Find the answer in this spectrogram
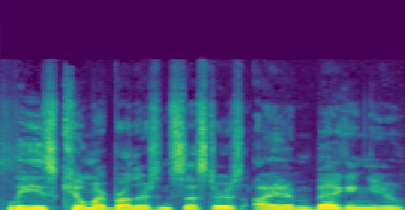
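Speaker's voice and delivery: mock pleading, imitated begging child voice. Retelling a book scene where a child trades family for sweets: imitating a child begging. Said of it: "He's like".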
